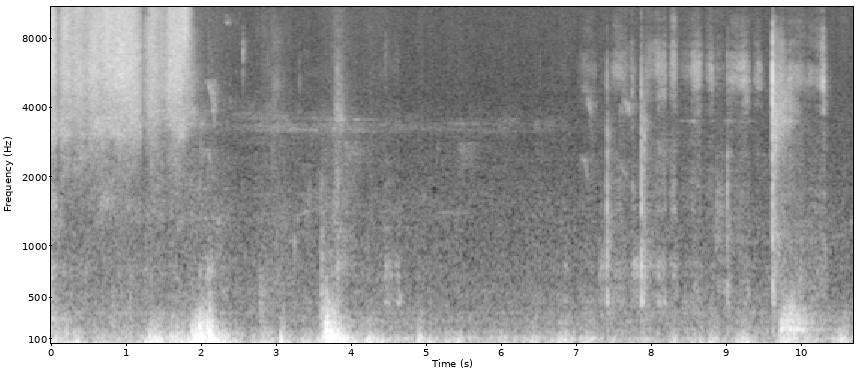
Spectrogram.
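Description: Chalk or marker rubbing and scratching across a classroom board, in several short scraping strokes with quiet gaps between them.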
